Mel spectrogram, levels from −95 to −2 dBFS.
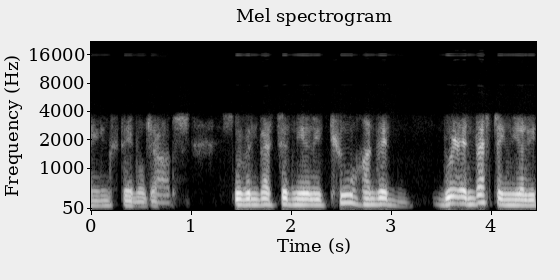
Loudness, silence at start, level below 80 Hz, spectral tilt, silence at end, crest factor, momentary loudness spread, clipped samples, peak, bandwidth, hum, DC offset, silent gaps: -18 LUFS; 0 s; -68 dBFS; -11.5 dB/octave; 0 s; 16 dB; 10 LU; under 0.1%; -2 dBFS; 3.8 kHz; none; under 0.1%; none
